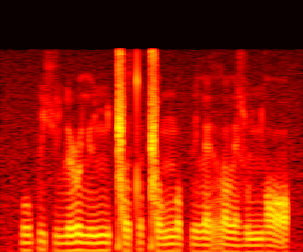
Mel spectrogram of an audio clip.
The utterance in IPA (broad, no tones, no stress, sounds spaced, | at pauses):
u p i ç ʊ ʎ ʊ ɭ u lʲ u ɲ i ǁ ʊ t o ǁ o ŋʷ ɛ p i l ɛ r ɔ l ɛ ɮ u ɲ ɔ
